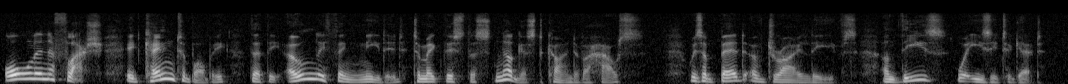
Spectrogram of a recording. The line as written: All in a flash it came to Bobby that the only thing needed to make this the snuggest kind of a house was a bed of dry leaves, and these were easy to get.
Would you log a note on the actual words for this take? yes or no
no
